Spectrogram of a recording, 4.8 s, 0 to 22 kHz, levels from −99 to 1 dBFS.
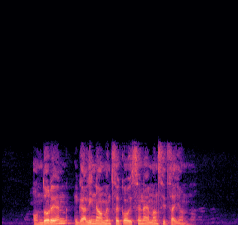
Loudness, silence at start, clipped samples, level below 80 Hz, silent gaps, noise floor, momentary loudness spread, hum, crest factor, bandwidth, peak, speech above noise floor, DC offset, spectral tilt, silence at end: -21 LUFS; 0.65 s; under 0.1%; -62 dBFS; none; -70 dBFS; 15 LU; none; 20 dB; 8.4 kHz; -4 dBFS; 50 dB; under 0.1%; -5.5 dB/octave; 1 s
